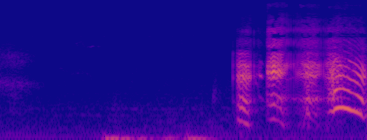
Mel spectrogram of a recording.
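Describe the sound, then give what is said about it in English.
A person imitating a dolphin with a quick burst of high, squeaky chirps and wavering whistles that rise and fall, fairly loud, following a second of near silence with faint low rumbling. “Do your dolphin.”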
